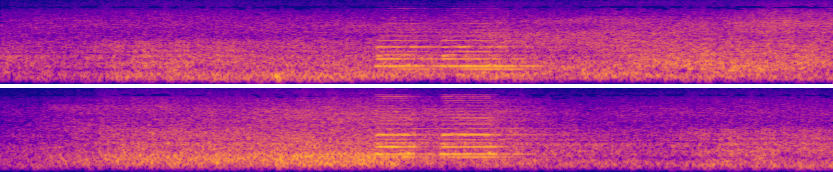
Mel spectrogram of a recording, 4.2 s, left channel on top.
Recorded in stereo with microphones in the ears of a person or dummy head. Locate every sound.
1.9 s a car horn: 75° right (ahead or behind), 3.5 m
